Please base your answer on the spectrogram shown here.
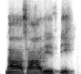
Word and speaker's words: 나사렛띠: 나사렛이라고 할 때 나사렛띠입니다. 나사렛띠 디귿은 띠니까요. 나사렛띠. 우리는 나사렛이라고 발음하는데 나사렛띠라고 발음하고요.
